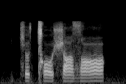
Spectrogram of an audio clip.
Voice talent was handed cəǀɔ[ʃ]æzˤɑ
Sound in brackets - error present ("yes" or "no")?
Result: no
